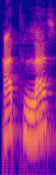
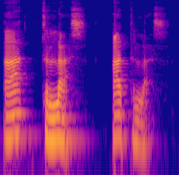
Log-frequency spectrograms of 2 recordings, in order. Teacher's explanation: en muchas variedades de hispanoamérica pronuncian TL homosilábicos es decir en la misma sílaba entonces pronunciaran Atlas Atlas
